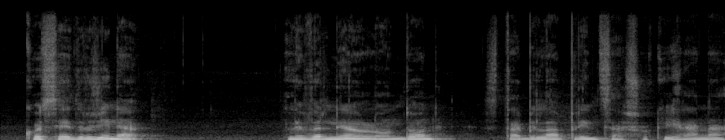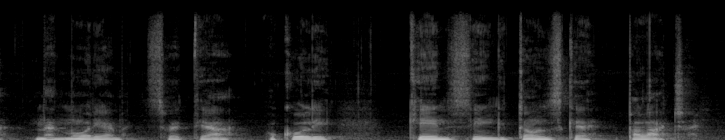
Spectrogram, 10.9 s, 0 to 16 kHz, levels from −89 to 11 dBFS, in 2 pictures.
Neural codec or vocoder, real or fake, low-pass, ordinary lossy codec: vocoder, 44.1 kHz, 128 mel bands every 256 samples, BigVGAN v2; fake; 14.4 kHz; none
